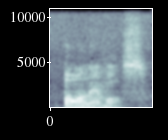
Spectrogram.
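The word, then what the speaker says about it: πόλεμος: Polemos. Polemos, guerra. Aí, nesse caso, tem que ter atenção ao acento. Tá? Porque eu tenho 3 sílabas, o acento está aqui, logo na primeira.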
